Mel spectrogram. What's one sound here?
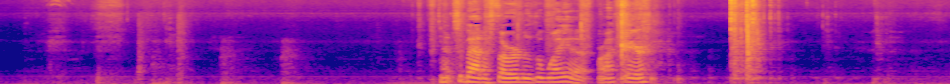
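A knife slices through an onion with soft crunching clicks.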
